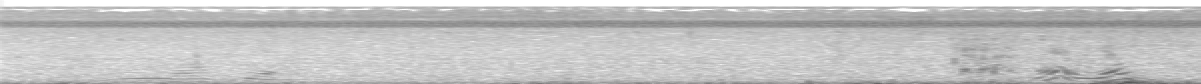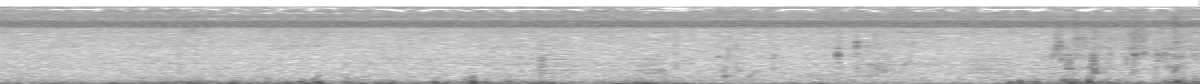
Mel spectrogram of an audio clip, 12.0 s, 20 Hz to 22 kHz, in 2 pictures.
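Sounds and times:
insects droning: 0:00.0 - 0:12.0
wind rumble on microphone: 0:03.9 - 0:12.0.

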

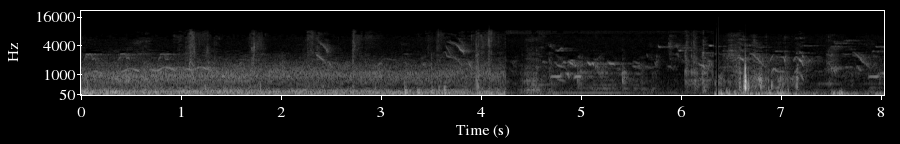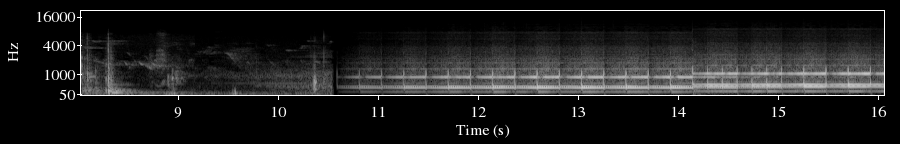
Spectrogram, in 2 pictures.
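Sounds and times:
rushing wind-like noise: 0:00.0 - 0:04.3
birds calling and chirping: 0:00.0 - 0:10.6.

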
